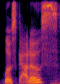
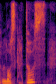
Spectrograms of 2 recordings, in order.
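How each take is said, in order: First: It is said with an American English accent. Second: It is said with a Spanish accent.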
